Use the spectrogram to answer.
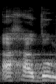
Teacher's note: تنوین کے بعد میم ہے تو یہاں پر ادغام ہوگا، اس کو ادغام ناقص کہتے ہیں، غنہ کے ساتھ میں پڑھیں گے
